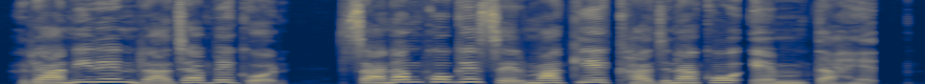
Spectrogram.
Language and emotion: Santali, neutral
